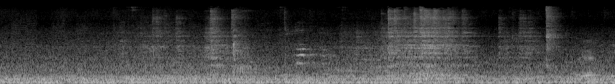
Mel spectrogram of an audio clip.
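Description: Steady low rumbling background noise in a small restaurant, with a few brief, sharp higher sounds scattered through it.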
